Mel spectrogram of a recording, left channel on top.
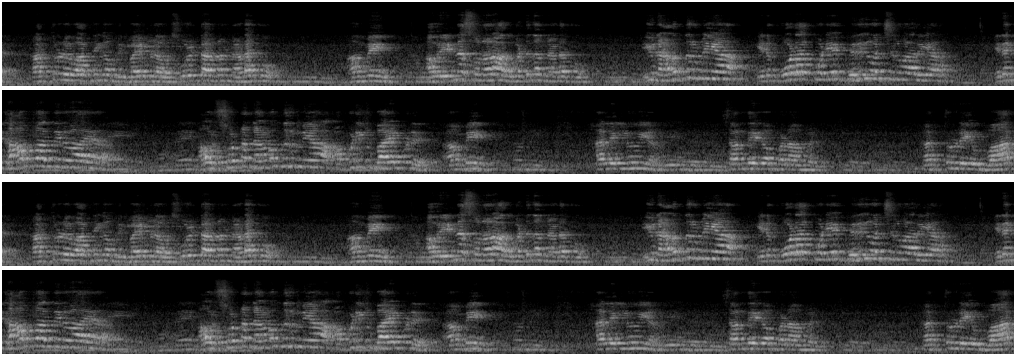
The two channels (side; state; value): both; identical; correlation 1.00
